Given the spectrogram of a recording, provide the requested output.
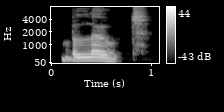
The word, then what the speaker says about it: bloat: Number 12, you see two vowels written together. Second one then is silent. So the first one has the alphabet vowel sound O. So this is pronounced bloat, bloat.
